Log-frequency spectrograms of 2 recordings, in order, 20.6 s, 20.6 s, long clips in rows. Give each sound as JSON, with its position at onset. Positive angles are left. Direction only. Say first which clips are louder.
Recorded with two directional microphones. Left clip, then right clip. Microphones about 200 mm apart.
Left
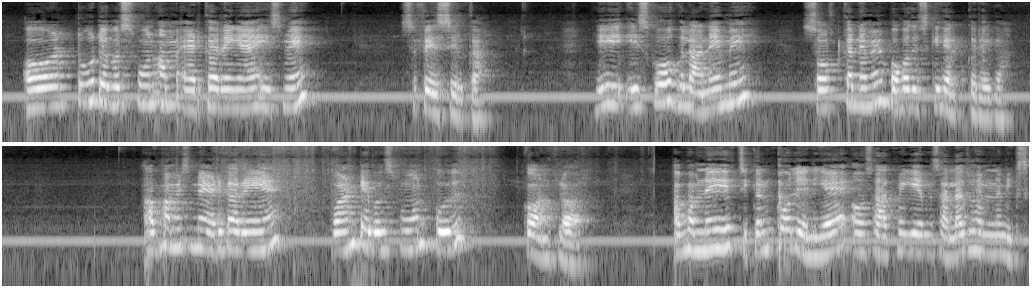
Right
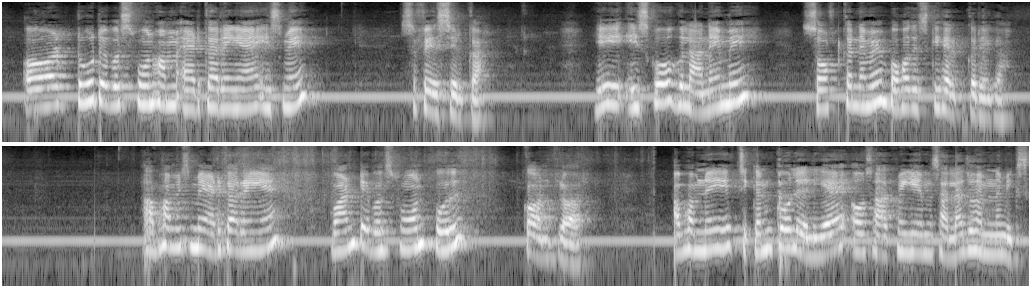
{"t": 0.2, "sound": "speech", "louder": "even", "side_deg": -35}
{"t": 4.2, "sound": "speech", "louder": "right 2 dB", "side_deg": -35}
{"t": 5.9, "sound": "speech", "louder": "right 1 dB", "side_deg": -40}
{"t": 11.7, "sound": "a woman's voice", "louder": "even", "side_deg": -45}
{"t": 17.0, "sound": "speech", "louder": "left 1 dB", "side_deg": -30}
